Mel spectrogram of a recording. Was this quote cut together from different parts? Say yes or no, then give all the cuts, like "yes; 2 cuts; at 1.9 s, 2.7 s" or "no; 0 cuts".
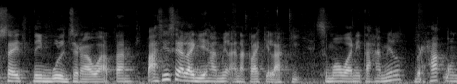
yes; 1 cut; at 3.2 s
